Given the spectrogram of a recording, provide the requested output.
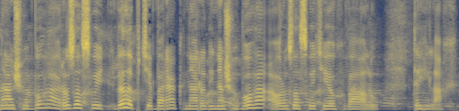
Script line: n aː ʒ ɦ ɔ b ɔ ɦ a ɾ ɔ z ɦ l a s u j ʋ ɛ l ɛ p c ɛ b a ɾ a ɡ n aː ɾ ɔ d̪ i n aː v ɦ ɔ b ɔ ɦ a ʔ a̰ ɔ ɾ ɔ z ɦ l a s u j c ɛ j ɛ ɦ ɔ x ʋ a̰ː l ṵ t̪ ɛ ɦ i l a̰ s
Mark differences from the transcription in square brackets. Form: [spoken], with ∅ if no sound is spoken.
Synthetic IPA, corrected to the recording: n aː ʒ ɦ ɔ b ɔ ɦ a ɾ ɔ z ɦ l a s u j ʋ ɛ l ɛ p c ɛ b a ɾ a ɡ n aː ɾ ɔ d̪ i n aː [ʒ] ɦ ɔ b ɔ ɦ a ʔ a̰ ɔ ɾ ɔ z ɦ l a s u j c ɛ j ɛ ɦ ɔ x ʋ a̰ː l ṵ t̪ ɛ ɦ i l a̰ [x]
